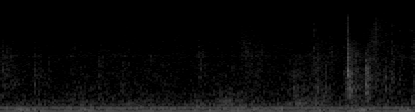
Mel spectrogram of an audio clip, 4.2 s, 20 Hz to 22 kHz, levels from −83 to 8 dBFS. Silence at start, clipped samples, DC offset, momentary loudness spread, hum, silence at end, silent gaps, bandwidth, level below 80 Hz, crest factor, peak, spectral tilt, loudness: 0 s; under 0.1%; under 0.1%; 6 LU; none; 0 s; none; over 20 kHz; -60 dBFS; 22 dB; -34 dBFS; -4.5 dB/octave; -56 LUFS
